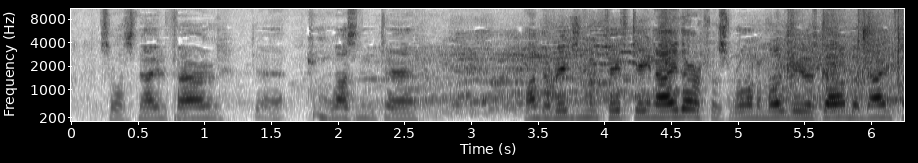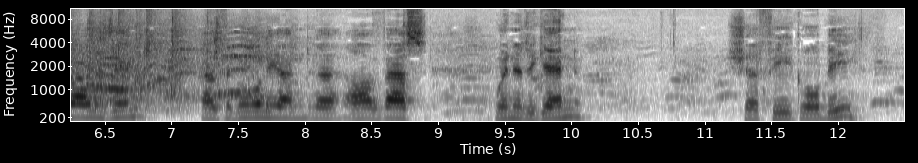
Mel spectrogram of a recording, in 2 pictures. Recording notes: Live commentary from Avantmoney Pairc Sean MacDiarmada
